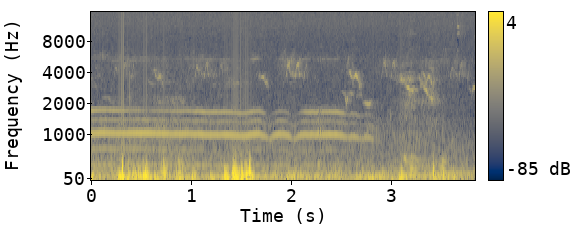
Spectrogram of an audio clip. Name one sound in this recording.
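A rubber toy squeaks in a long, wavering note.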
